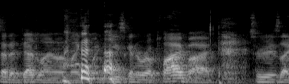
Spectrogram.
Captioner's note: laughs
